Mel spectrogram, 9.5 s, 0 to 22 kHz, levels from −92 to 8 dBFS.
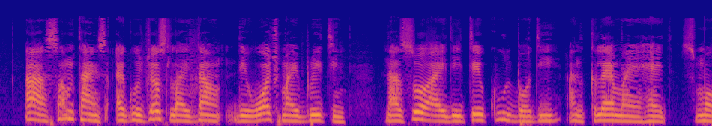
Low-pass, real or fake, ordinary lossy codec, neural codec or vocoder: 14.4 kHz; real; AAC, 32 kbps; none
